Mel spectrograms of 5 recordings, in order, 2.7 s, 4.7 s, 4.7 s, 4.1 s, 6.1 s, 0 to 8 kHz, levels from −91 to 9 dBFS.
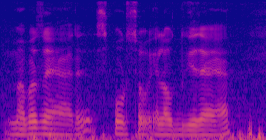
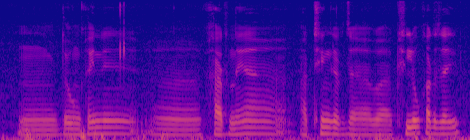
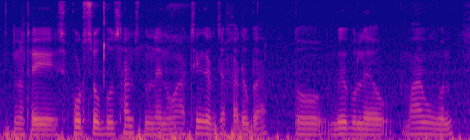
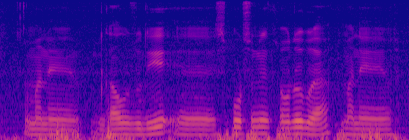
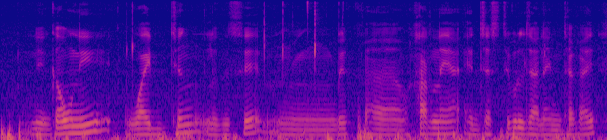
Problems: constant background noise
